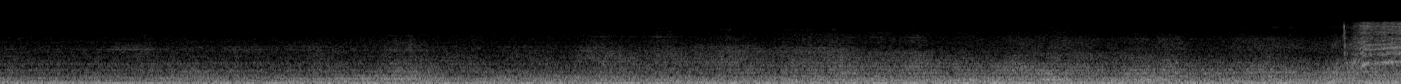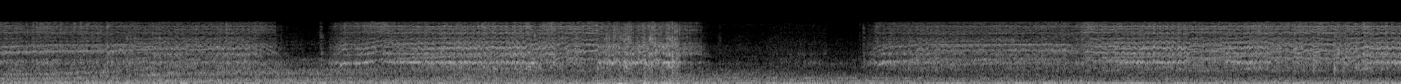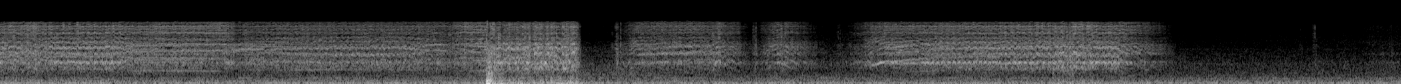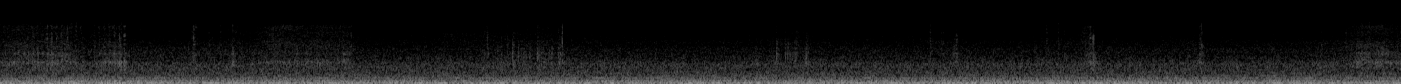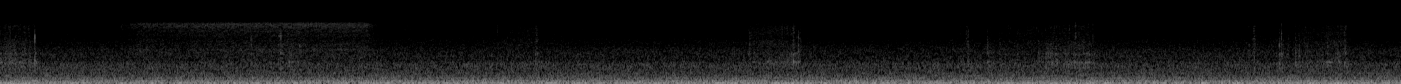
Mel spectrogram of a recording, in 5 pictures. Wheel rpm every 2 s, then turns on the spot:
0, 0, 0, 0, 0, 0, 30, 150, 90, 150, 70, 100, 160, 160, 160, 160, 140, 80, 100, 120, 0, 10, 10, 0, 0, 0, 0, 10, 0, 0, 0, 0, 0, 10, 10.
20-22 42-46 54-56 66-68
